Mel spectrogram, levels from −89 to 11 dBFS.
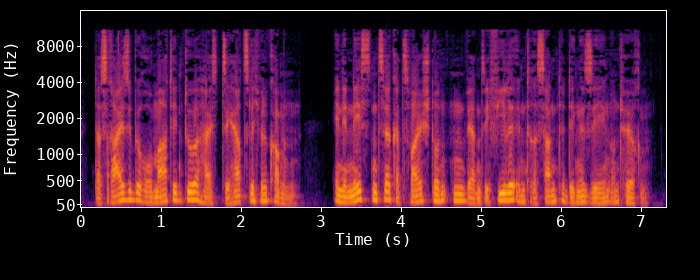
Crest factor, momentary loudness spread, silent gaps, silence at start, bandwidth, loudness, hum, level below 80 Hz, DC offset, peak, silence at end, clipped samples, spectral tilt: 14 dB; 6 LU; none; 0.2 s; 11.5 kHz; -15 LUFS; none; -36 dBFS; under 0.1%; 0 dBFS; 0.2 s; under 0.1%; -5.5 dB/octave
